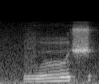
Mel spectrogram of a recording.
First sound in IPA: v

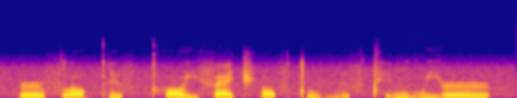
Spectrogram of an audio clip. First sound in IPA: ə˞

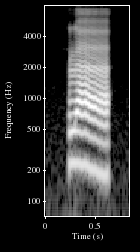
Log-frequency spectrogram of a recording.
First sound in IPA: ɭ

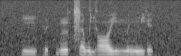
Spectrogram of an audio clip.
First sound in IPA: iː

